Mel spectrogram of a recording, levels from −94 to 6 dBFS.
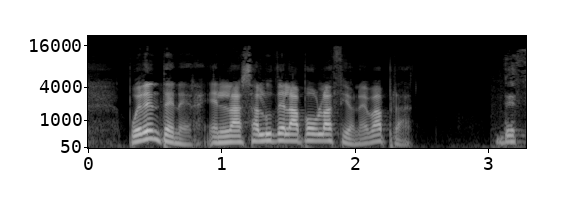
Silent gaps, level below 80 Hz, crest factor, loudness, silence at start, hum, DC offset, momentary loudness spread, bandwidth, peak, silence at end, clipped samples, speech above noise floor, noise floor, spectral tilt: none; -64 dBFS; 20 dB; -29 LUFS; 0.35 s; none; under 0.1%; 12 LU; 15.5 kHz; -10 dBFS; 0.1 s; under 0.1%; 47 dB; -75 dBFS; -5 dB/octave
